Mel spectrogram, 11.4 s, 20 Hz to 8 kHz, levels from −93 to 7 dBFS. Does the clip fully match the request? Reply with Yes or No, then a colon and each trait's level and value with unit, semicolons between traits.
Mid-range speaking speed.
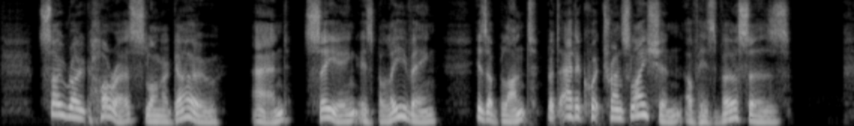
No: slow, 90 wpm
